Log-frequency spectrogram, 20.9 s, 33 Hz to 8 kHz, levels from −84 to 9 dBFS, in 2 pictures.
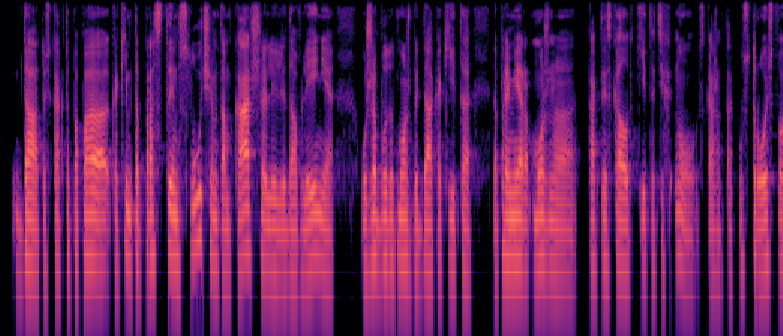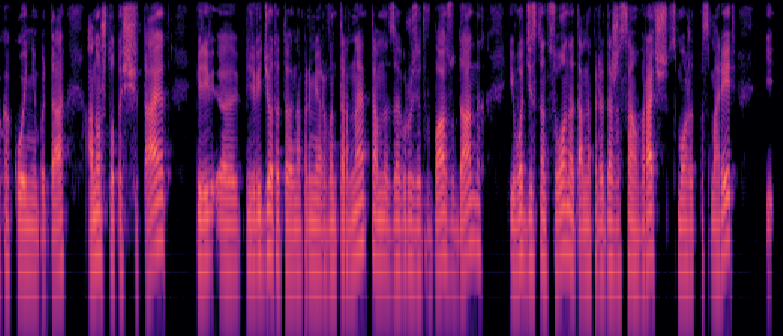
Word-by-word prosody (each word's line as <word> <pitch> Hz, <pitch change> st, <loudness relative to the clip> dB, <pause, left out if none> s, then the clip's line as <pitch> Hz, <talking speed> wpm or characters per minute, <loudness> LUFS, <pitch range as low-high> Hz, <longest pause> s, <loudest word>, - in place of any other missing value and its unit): Да, 110 Hz, +1 st, +4 dB
то -, -, -8 dB
есть -, -, -7 dB
как-то -, -, -4 dB
по -, -, -2 dB
по 120 Hz, -2 st, +6 dB
каким-то 110 Hz, +2 st, -2 dB
простым 120 Hz, 0 st, +2 dB
случаям, 130 Hz, -2 st, 0 dB
там, 100 Hz, -1 st, 0 dB
кашель 115 Hz, -4 st, +5 dB
или 95 Hz, -1 st, -2 dB
давление 100 Hz, +1 st, 0 dB, 0.3 s
уже 105 Hz, +3 st, +2 dB
будут, 115 Hz, +1 st, -3 dB
может 115 Hz, -2 st, +1 dB
быть, 105 Hz, -3 st, -4 dB
да, 105 Hz, -, +4 dB
какие-то, 110 Hz, +2 st, -4 dB, 0.3 s
например 115 Hz, -2 st, +3 dB
можно, 105 Hz, -5 st, -1 dB
как 110 Hz, -1 st, -2 dB
ты -, -, -4 dB
и -, -, -1 dB
сказал, 110 Hz, 0 st, +3 dB
вот 105 Hz, 0 st, -2 dB
какие-то 110 Hz, +1 st, -8 dB
тех -, -, -6 dB
ну, -, -, -4 dB
скажем 95 Hz, -1 st, -7 dB
так, 90 Hz, 0 st, -12 dB
устройство 110 Hz, +1 st, -1 dB
какое-нибудь, 100 Hz, -4 st, -3 dB
да, 105 Hz, +3 st, +1 dB, 0.3 s
оно 120 Hz, +3 st, +1 dB
что-то -, -, -2 dB
считает, 160 Hz, +1 st, +3 dB, 0.3 s
переве 115 Hz, +1 st, 0 dB
э, 105 Hz, -1 st, -1 dB
переведет 115 Hz, +2 st, 0 dB
это, 105 Hz, -3 st, -1 dB
например, 100 Hz, 0 st, -3 dB
в 105 Hz, -, -6 dB
интернет, 115 Hz, +9 st, -1 dB
там, 110 Hz, -4 st, -1 dB
загрузит 105 Hz, 0 st, -4 dB
в -, -, -15 dB
базу 105 Hz, +2 st, +2 dB
данных, 135 Hz, +8 st, 0 dB, 0.3 s
и 105 Hz, -, -4 dB
вот 125 Hz, +3 st, +1 dB
дистанционно 115 Hz, +3 st, 0 dB
там, 100 Hz, 0 st, +1 dB
например, 105 Hz, 0 st, -4 dB
даже 105 Hz, -2 st, 0 dB
сам 105 Hz, -1 st, -1 dB
врач 125 Hz, +6 st, +3 dB
сможет 105 Hz, -1 st, -5 dB
посмотреть 105 Hz, +9 st, 0 dB, 0.4 s
и -, -, -10 dB
110 Hz, 170 wpm, -25 LUFS, 100-115 Hz, 0.4 s, по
